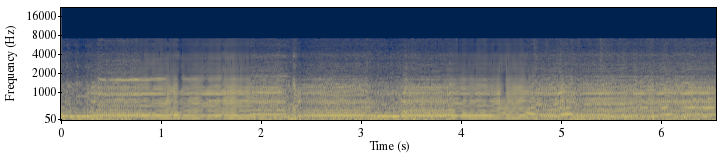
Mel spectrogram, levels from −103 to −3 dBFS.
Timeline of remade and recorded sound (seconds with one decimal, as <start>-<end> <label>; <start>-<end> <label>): 0.0-0.8 recorded; 0.8-1.9 remade; 1.9-3.9 recorded; 3.9-4.7 remade; 4.7-6.6 recorded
